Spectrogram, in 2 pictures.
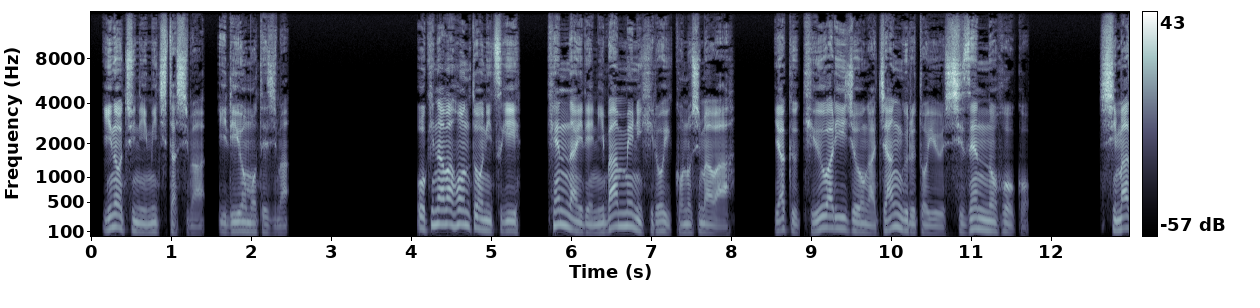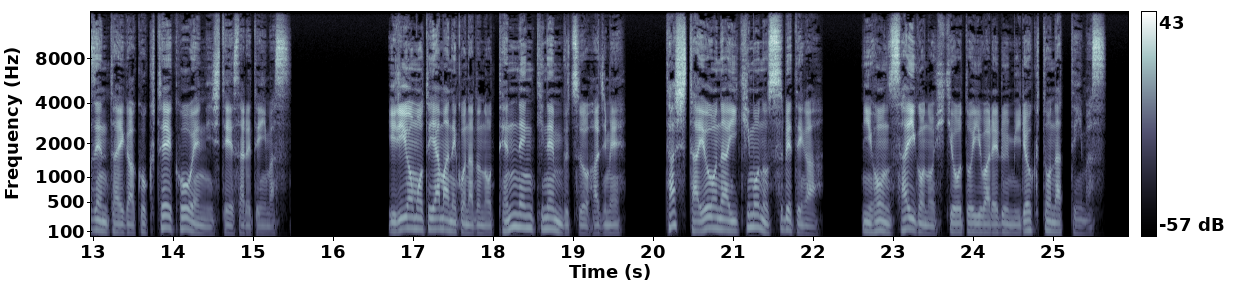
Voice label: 教養番組

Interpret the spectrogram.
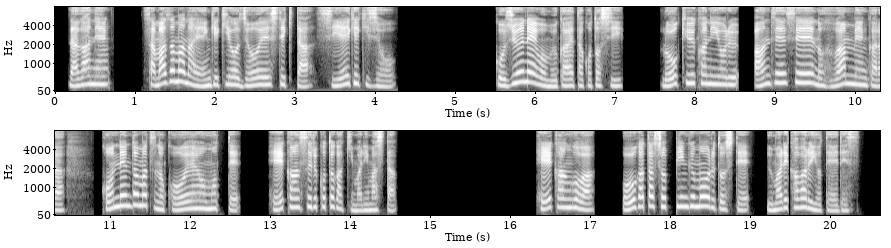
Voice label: ニュース

